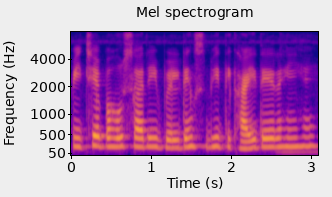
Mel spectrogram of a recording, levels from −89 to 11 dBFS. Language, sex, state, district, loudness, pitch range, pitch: Hindi, female, Uttar Pradesh, Lucknow, -19 LUFS, 205-220 Hz, 215 Hz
